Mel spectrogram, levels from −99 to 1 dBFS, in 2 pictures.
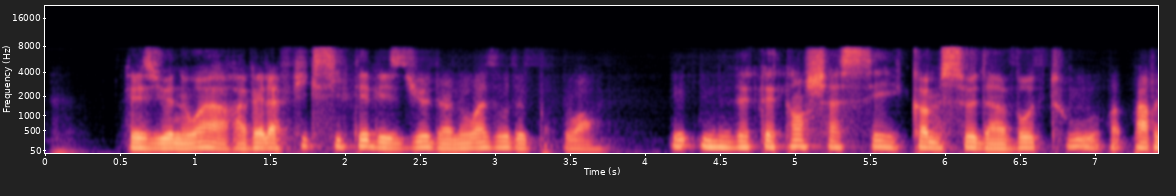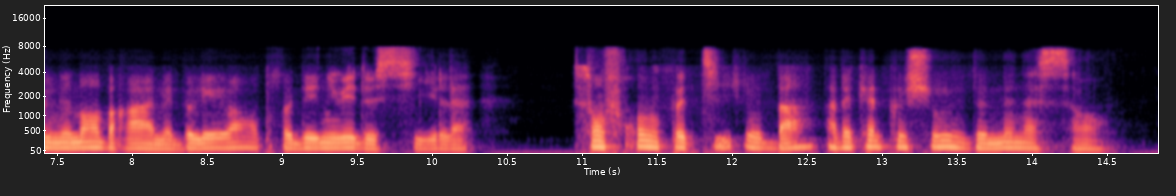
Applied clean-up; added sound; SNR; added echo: neural mask model DeepFilterNet 3.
